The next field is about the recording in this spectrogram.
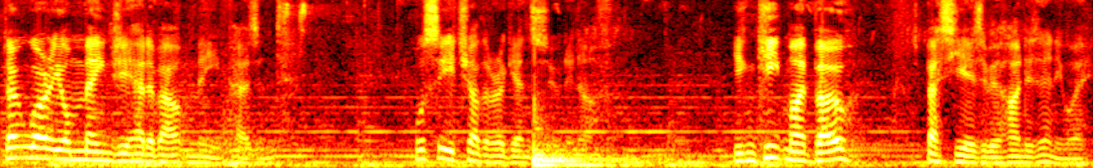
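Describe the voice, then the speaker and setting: A man's voice: medium pitch, very animated, brisk, over music, lightly acted. An actor playing a pompous, mocking young nobleman in a medieval video game. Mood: scornful, sulky. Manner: pompous, taunting. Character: haughty, mocking young nobleman, cocky and scornful.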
